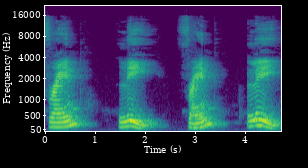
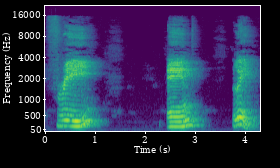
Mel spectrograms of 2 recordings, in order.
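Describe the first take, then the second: First: "friendly" slowly in two syllables, friend - ly; teacher sounding out "friendly" as two separate beats; slow syllable demo. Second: "free and ly" in three separated syllables; three spaced-out beats, "free - and - ly"; Portuguese-style syllable split. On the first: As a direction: split "friendly" after "friend", pausing before "ly". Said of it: "repeat it slowly for you". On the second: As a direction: break it into "free", "and", "ly" with clear gaps. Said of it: "we would probably put it". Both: Shown as a demonstration.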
